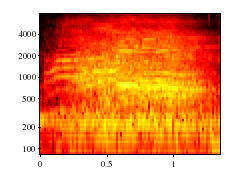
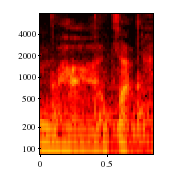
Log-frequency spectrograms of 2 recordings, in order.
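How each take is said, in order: First: Confident class shouting the answer; bold shout. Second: Timid whisper. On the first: Teacher mimics students who know it, shouting boldly. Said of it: "आवाज बड़ा bold निकलता रहेगा". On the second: Teacher mimics a class unsure of the answer, whispering. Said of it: "हाँ, धीरे धीरे निकला ना". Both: Shown as a demonstration.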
